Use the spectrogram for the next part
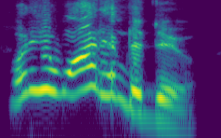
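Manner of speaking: high incredulous rant, imitating the inner reaction; exasperated rant. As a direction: vent in disbelief, voice climbing high. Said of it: "And in my head, I'm like".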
